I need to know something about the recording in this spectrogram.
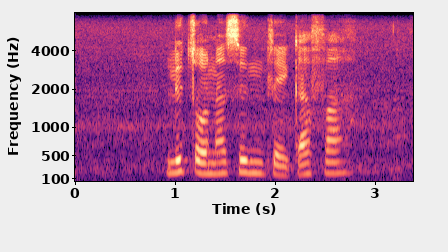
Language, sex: Tswana, female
